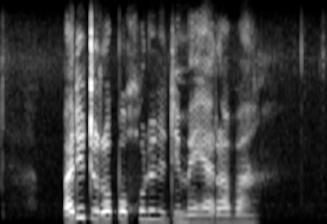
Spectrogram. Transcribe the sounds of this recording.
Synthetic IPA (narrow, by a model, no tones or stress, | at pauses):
b̥aditʼʊɾɔpʼɔk͡xʰʊlʊlɪdimɛaɾaba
